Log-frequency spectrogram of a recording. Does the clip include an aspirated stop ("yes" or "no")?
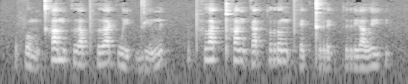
yes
